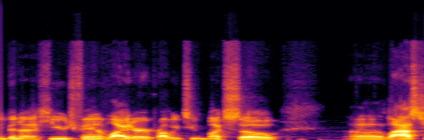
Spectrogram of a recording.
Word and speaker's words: Leiter: How do you pronounce it? Ortiz or Leiter? It's definitely going to be Leiter.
